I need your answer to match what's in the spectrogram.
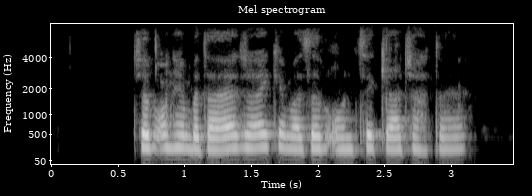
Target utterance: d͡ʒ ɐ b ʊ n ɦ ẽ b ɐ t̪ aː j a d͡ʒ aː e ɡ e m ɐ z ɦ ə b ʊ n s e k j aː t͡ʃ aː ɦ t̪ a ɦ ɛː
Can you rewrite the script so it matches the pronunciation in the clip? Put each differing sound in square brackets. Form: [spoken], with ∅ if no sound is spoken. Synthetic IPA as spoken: d͡ʒ ɐ b ʊ n ɦ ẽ b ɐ t̪ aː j a d͡ʒ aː e [k] e m ɐ z ɦ ə b ʊ n s e k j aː t͡ʃ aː ɦ t̪ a ɦ ɛː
